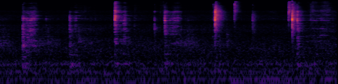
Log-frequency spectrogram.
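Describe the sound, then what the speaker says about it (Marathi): Peanuts are dry-roasted on a hot griddle while being stirred, producing sharp, irregular clinks and scrapes of a metal spatula against the pan over a quiet background, with no talking. "गरम तव्यावर शेंगदाणे खरपूस भाजून घेऊया।"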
